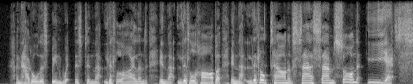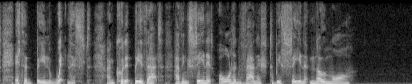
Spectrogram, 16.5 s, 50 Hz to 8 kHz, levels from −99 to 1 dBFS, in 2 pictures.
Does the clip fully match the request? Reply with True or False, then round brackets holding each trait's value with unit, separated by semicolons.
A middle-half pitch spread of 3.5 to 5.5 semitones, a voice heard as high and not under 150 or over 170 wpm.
False (4.5 semitones; 160 Hz; 155 wpm)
